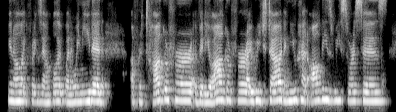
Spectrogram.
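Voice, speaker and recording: A woman with a Spanish accent speaks at a moderate pace in a flat monotone. Noticeable background noise sits behind her. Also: medium pitch for a woman. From Bolivia, then New York. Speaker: real estate agent. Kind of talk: interview. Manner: halting, many fillers.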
